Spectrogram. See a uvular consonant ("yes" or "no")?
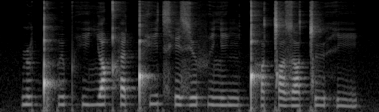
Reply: yes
